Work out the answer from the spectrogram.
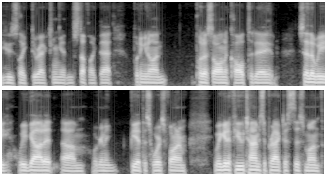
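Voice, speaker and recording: Deep, smooth, laid-back man. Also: no echo, clean studio sound. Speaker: panel guest, actor. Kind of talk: casual chat.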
